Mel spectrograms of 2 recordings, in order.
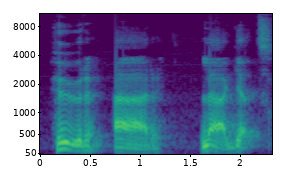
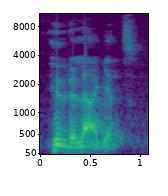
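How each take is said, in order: First: The sentence is spoken slowly and carefully. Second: The sentence is spoken quickly and naturally. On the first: "first say each sentence slowly" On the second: "and then faster, like a native speaker would"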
